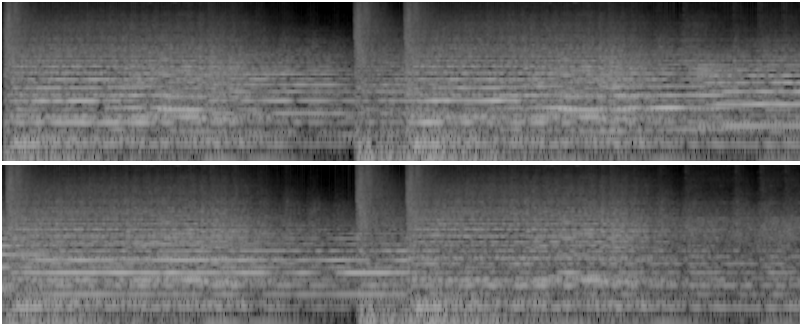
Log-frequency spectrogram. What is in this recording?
Epic SoundtrackActionChase
This music clip can best be used as an action movie or gaming sequence. Very dramatic and intense. Was made with Music Maker Jam.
